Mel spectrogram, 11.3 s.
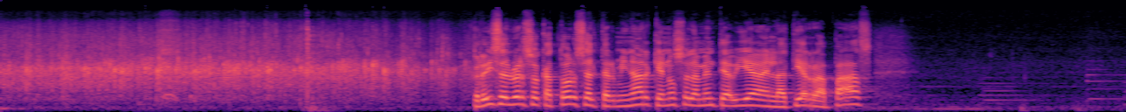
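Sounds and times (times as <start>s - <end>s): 
audience applause: 0.0s - 5.4s
speech: 4.7s - 9.0s.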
